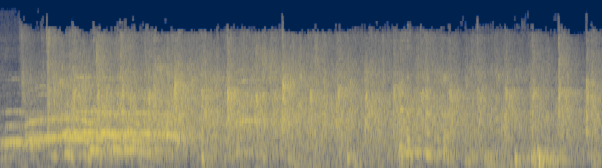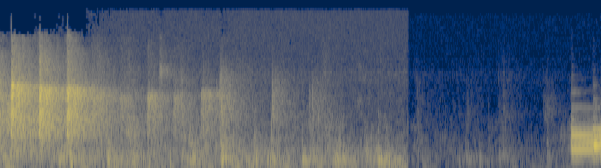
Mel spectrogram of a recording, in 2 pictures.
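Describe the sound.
Audience applause swells loudly with dense, rapid clapping, then thins into scattered individual claps before fading to silence, with some voices mixed in early on.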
